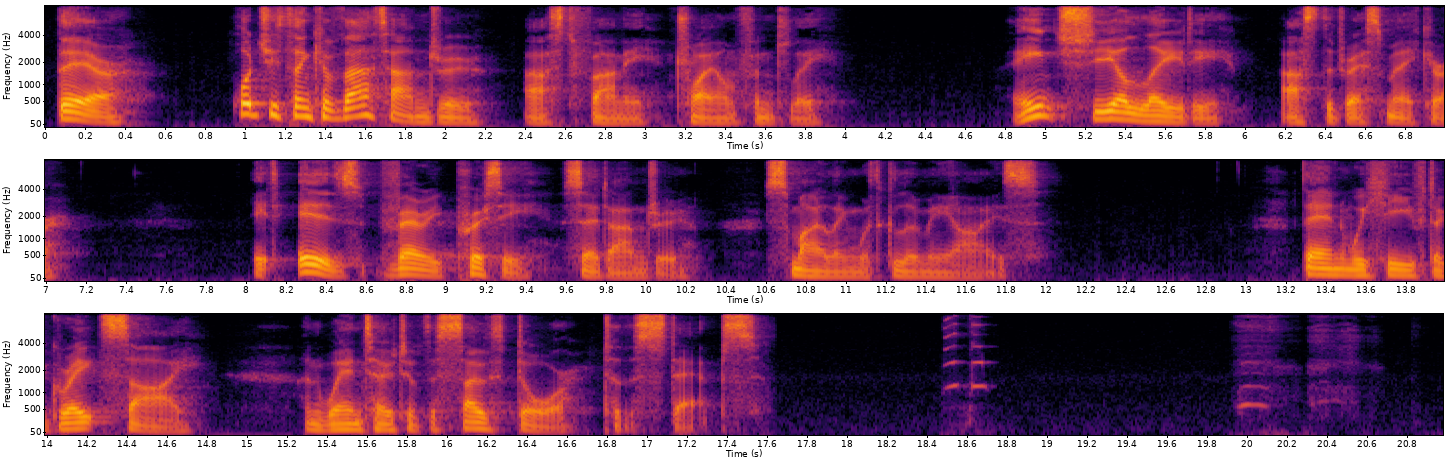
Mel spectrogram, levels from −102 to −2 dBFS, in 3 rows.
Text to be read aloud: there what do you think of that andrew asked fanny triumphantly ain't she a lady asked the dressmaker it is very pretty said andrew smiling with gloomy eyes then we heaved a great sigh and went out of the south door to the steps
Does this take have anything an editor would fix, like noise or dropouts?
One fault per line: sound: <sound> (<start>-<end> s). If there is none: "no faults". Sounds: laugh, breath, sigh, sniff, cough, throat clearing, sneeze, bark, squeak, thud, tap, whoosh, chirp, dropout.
sound: squeak (18.5-18.8 s)
sound: breath (19.9-20.7 s)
